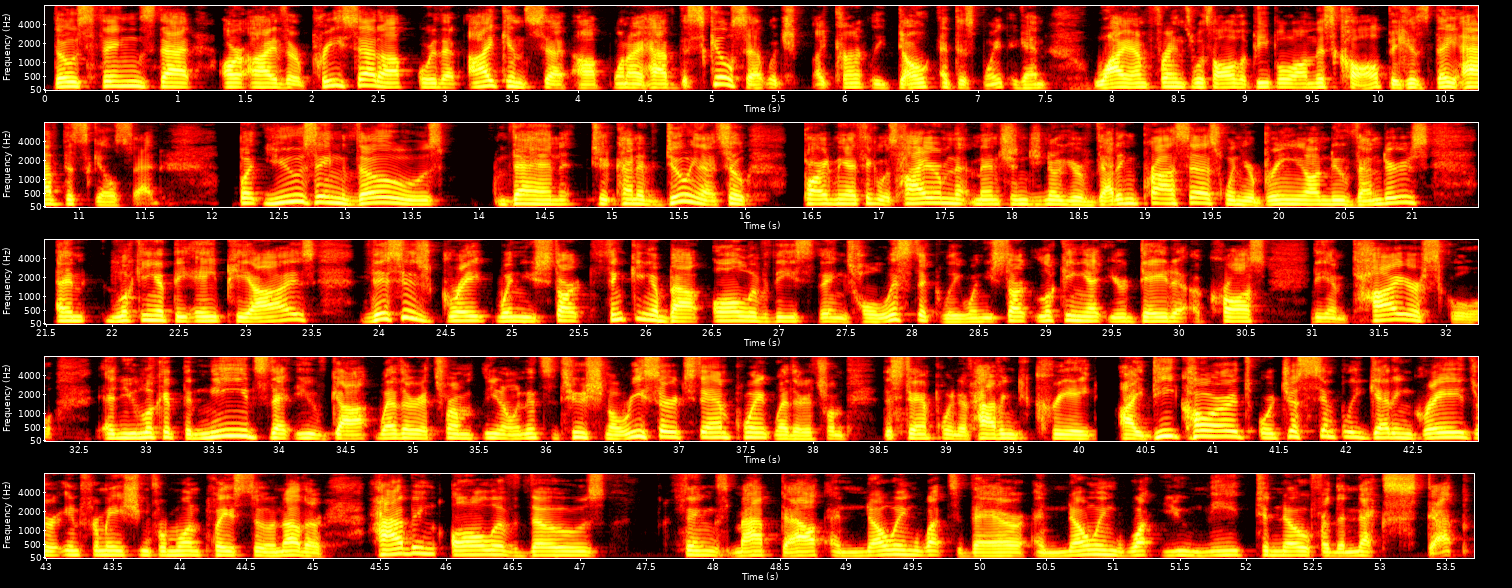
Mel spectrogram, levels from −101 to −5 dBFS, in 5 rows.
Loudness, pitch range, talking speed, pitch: -21 LUFS, 135-160 Hz, 185 wpm, 145 Hz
